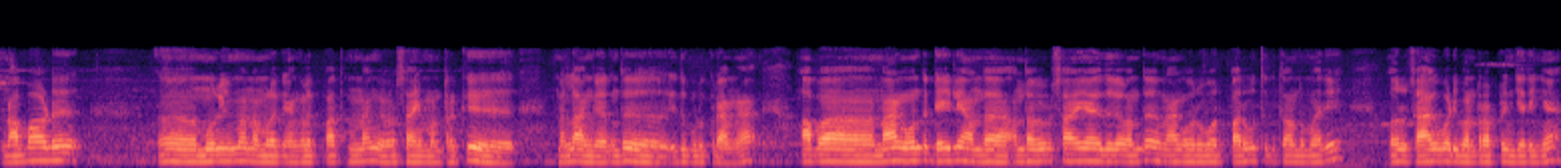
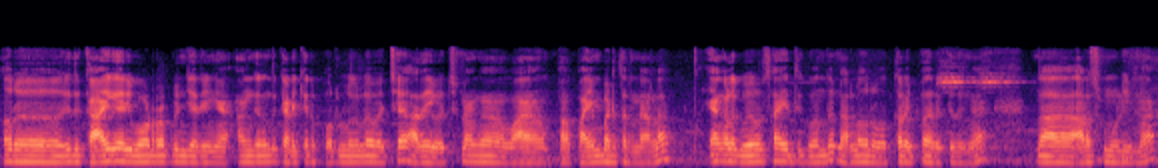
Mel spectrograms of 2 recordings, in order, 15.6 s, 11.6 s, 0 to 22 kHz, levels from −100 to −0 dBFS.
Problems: background sounds at intervals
